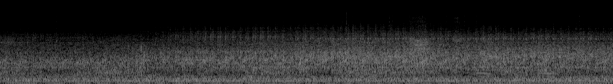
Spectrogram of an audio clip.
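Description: A truck engine running steadily, with an even haze of outdoor noise over it.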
